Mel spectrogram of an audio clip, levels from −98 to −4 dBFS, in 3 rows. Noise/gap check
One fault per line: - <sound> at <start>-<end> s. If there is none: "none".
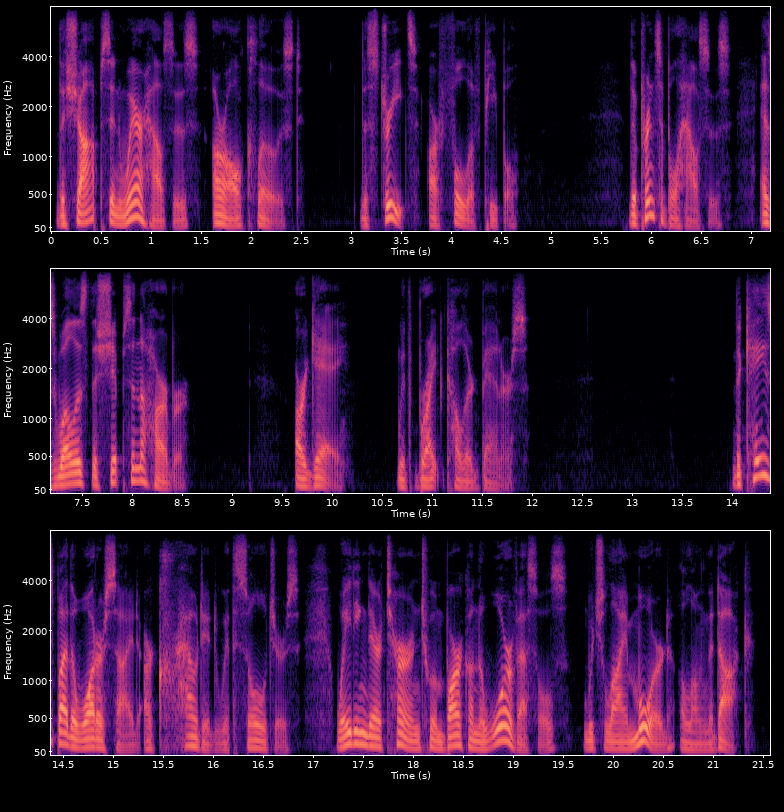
none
